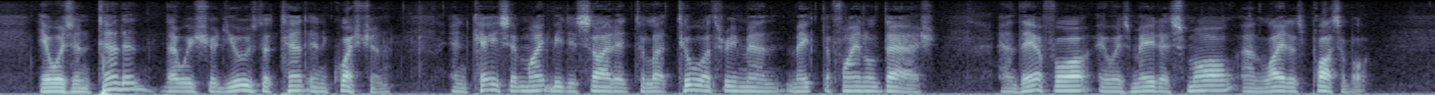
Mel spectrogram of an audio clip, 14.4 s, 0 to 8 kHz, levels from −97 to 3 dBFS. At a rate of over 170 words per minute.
No: average, 160 wpm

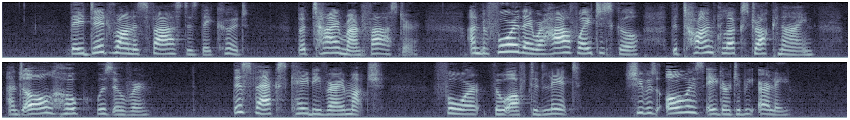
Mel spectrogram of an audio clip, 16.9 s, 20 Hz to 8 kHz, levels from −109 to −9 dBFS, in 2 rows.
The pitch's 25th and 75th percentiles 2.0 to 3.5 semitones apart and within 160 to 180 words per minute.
No: average, 3.9 semitones; average, 165 wpm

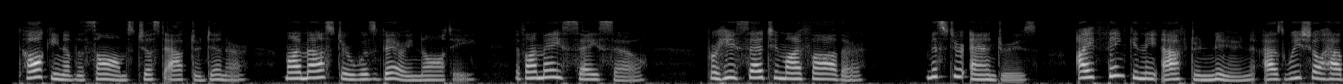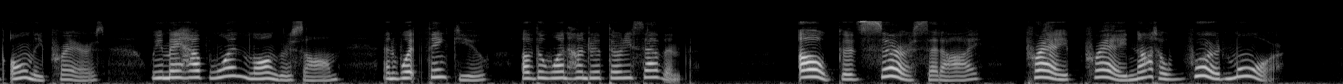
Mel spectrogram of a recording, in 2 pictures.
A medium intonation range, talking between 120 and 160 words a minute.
No: wide, 5.8 semitones; slow, 135 wpm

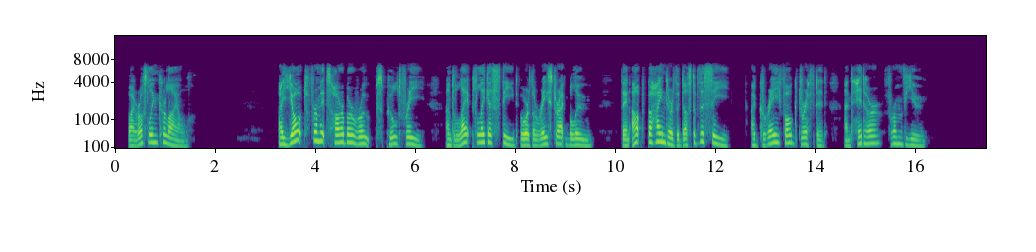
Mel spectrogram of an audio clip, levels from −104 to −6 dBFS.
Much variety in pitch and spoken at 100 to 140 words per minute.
Yes: wide, 5.7 semitones; slow, 135 wpm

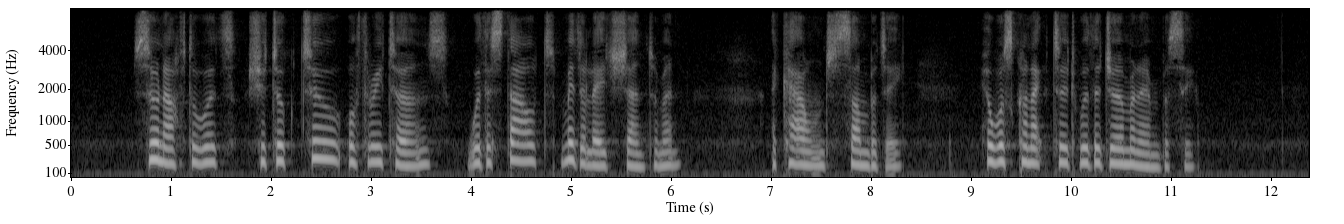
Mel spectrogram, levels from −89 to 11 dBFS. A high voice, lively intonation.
No: high, 220 Hz; average, 3.8 semitones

